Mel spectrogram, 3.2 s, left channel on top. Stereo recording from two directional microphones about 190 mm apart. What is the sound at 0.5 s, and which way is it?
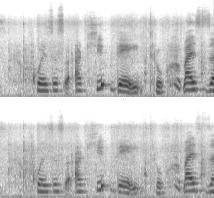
Speech, 70° left (ahead or behind).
